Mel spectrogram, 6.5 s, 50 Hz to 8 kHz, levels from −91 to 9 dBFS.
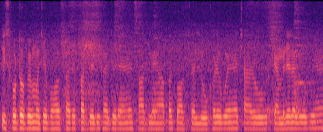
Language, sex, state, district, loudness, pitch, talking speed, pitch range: Hindi, male, Madhya Pradesh, Katni, -18 LUFS, 135 Hz, 250 wpm, 130-135 Hz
